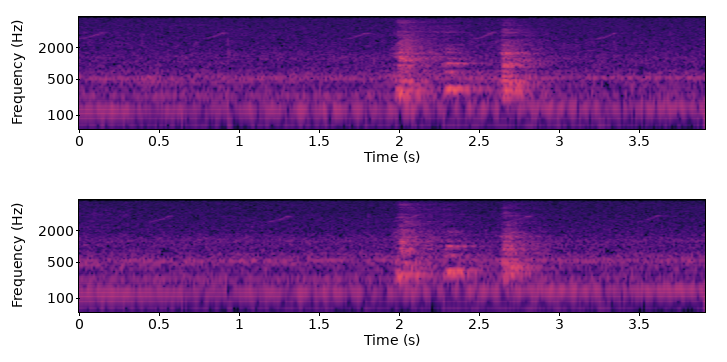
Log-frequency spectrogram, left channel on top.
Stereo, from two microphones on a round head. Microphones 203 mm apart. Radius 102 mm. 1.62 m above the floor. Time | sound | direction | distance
2.0 | a cough | 35° left (ahead or behind) | 7.5 m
